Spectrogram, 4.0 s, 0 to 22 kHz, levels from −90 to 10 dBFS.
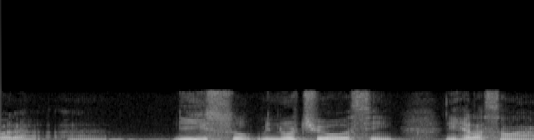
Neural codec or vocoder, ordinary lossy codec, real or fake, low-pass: none; none; real; none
